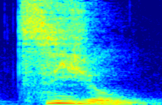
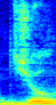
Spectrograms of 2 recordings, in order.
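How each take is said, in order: First: The first t is followed by an s. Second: The first t is a plain t. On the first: "diz um T e um S" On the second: "Em vez de dizer tijolo"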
